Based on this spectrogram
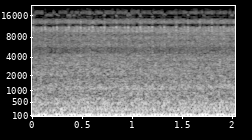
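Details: Mitsubishi Starion/Conquest G54B after rebuild and first start: steady, even, low idle with no knocks or misses, checked under 1,000 rpm after distributor timing was corrected by one tooth to 10° BTDC; the engine idles cleanly.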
